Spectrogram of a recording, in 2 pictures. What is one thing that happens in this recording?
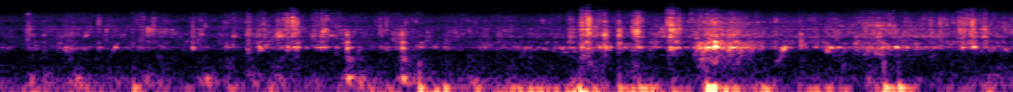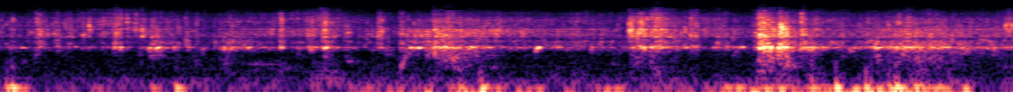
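Wind blows across the open sea.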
